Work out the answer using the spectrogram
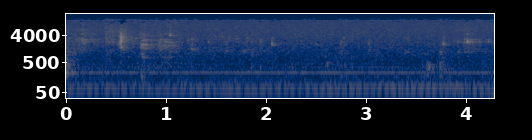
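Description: Quiet, scattered wet clicks and smacks of a person chewing food with the mouth closed, over a faint steady hum.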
